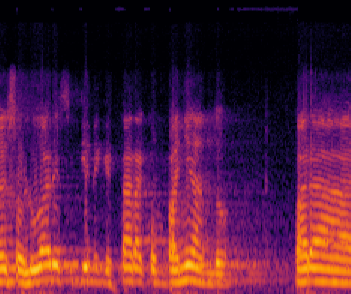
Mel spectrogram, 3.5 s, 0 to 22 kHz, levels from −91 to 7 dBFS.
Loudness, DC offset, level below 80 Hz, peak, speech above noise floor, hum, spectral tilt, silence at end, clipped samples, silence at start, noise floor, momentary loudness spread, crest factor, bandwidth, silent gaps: -14 LUFS; under 0.1%; -50 dBFS; -4 dBFS; 27 dB; none; -8.5 dB/octave; 0 s; under 0.1%; 0 s; -40 dBFS; 9 LU; 10 dB; 7.8 kHz; none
